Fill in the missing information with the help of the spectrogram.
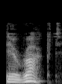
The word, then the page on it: eruct: British English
